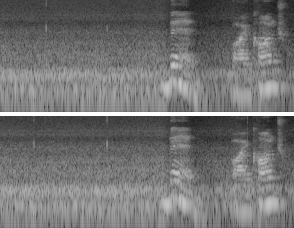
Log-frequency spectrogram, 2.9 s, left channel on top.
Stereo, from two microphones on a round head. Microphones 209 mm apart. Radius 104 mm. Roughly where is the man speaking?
Right.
